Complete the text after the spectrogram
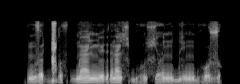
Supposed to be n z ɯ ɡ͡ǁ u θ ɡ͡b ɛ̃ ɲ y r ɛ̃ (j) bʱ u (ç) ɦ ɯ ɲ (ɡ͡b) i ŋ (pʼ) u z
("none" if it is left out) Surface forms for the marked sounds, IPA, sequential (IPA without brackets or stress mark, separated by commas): ç, ç, ɡ͡b, bʱ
